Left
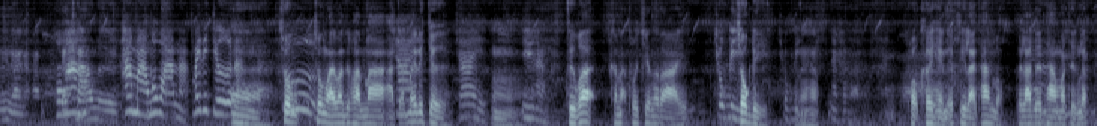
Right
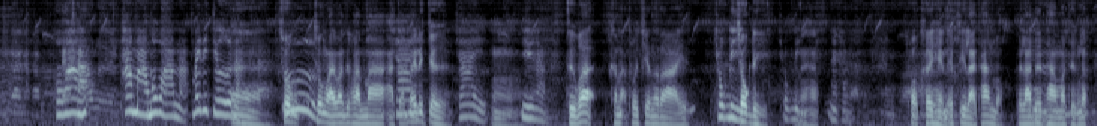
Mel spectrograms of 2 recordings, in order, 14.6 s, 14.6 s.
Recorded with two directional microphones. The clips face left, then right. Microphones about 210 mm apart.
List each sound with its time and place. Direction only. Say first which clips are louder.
1.0 s bird: right 8 dB; 40° left (ahead or behind)
1.6 s speech: right 12 dB; 50° right (ahead or behind)
3.2 s speech: right 3 dB; 5° right (ahead or behind)
3.9 s speech: right 9 dB; 50° right (ahead or behind)
4.2 s speech: right 3 dB; 15° right (ahead or behind)
6.1 s speech: right 8 dB; 50° right (ahead or behind)
6.6 s speech: right 2 dB; 5° right (ahead or behind)
6.9 s speech: right 12 dB; 50° right (ahead or behind)
7.5 s speech: right 2 dB; 15° right (ahead or behind)
12.1 s speech: right 3 dB; 10° right (ahead or behind)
